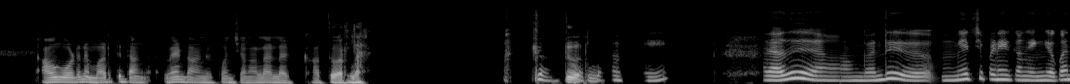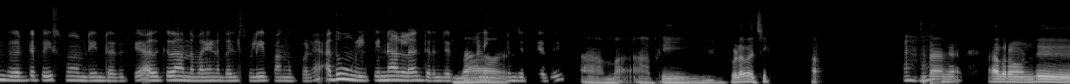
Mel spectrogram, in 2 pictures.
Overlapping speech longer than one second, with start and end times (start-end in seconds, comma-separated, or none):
none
